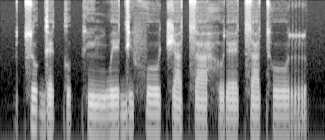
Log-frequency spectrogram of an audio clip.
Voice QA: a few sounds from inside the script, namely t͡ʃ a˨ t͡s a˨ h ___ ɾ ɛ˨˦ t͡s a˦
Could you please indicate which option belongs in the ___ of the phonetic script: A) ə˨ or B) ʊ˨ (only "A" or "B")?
B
